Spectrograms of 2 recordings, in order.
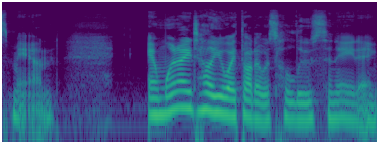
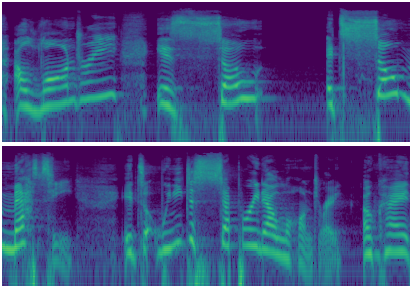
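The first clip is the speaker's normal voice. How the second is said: higher and louder, half laughing; exasperated; 7 semitones higher, 5 dB louder than usual. Real, not acted. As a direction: throw your hands up over the mess. Exasperated rant about relationship.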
